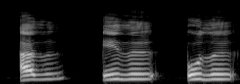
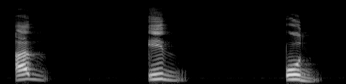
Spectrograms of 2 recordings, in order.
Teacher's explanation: زا سختی سے ادا ہوتا ہے از، اور یہ ذال نرمی سے ادا ہوتا ہے اد، اور ذال کو ہمیں باریک کرنا ہے۔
